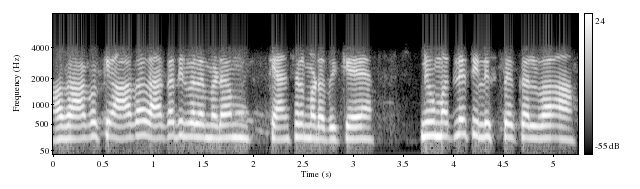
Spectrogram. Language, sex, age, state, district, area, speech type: Kannada, female, 30-45, Karnataka, Chamarajanagar, rural, conversation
